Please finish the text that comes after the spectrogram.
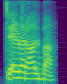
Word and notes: terra alba: Indian

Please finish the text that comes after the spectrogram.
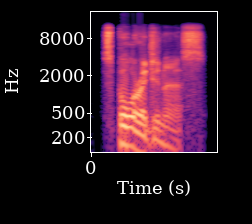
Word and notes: Sporogenous: British English

